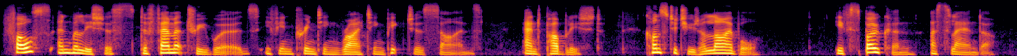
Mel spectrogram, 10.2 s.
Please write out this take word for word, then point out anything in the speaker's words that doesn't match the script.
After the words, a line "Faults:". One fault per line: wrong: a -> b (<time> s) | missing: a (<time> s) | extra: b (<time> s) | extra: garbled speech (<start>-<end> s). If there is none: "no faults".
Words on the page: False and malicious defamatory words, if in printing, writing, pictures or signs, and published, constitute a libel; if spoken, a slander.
False and malicious defamatory words, if in printing, writing, pictures signs, and published, constitute a libel; if spoken, a slander.
Faults:
missing: or (4.3 s)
